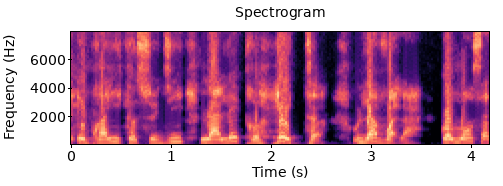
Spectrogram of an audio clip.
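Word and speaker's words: חית: La 8e lettre de l'alphabet hébraïque se dit la lettre Het. Là voilà, comment ça s'écrit en hébreu.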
